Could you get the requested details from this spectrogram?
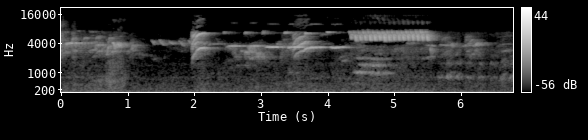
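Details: Canary singing: scattered bright chirps and upward-sweeping whistled notes, then a fast, even, buzzy trill lasting about a second, over a low background hum.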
